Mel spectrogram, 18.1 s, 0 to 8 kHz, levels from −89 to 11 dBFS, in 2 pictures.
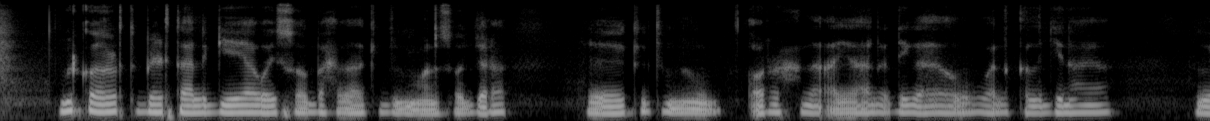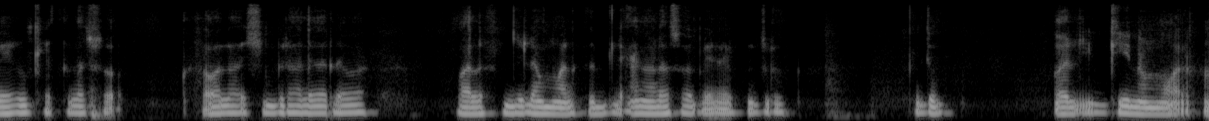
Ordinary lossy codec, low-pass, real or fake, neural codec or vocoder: none; 7.2 kHz; fake; autoencoder, 48 kHz, 32 numbers a frame, DAC-VAE, trained on Japanese speech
